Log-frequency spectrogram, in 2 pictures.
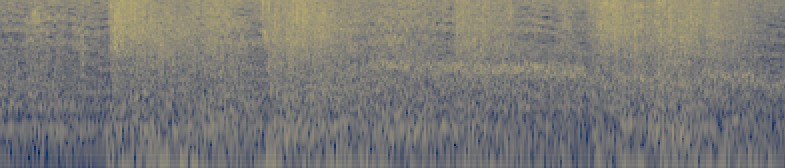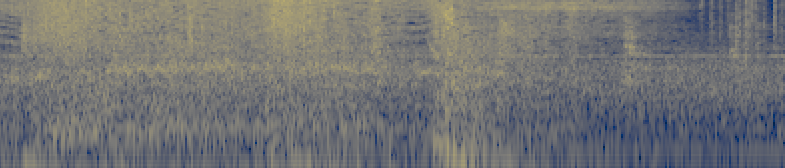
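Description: A mining laser buzzes and hisses in long bursts.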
